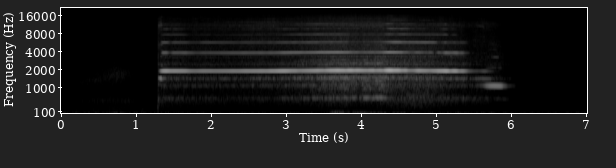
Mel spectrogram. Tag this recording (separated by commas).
Music, Wind instrument, Musical instrument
